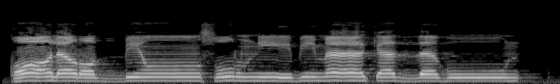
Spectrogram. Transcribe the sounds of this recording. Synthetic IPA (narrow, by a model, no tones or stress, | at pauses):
qɑːlaɾˤɑbːinsˤʊɾniːbɪmaːkaðːabuːn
